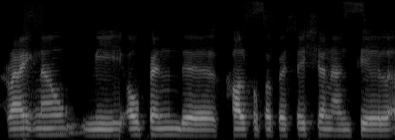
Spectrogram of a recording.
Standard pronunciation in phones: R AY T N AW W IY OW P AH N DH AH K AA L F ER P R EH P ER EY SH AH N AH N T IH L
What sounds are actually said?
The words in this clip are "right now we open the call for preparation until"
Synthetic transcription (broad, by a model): R AY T N AW W IY OW P AH N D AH K AA L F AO P AH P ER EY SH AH N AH N T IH L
